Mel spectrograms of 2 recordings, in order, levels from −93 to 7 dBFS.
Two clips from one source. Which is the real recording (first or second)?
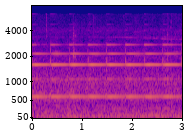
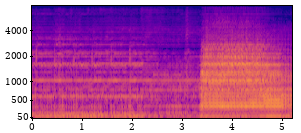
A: first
